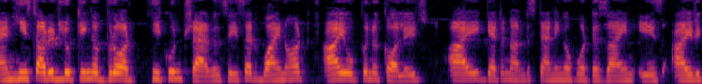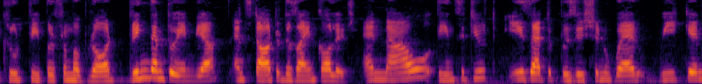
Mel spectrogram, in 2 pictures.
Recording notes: This virtual panel discussion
